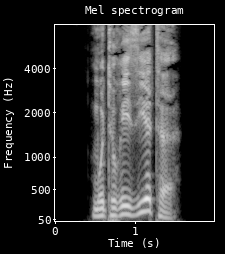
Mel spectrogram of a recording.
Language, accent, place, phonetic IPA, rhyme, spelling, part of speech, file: German, Germany, Berlin, [motoʁiˈziːɐ̯tə], -iːɐ̯tə, motorisierte, adjective, De-motorisierte.ogg
- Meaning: inflection of motorisiert: 1. strong/mixed nominative/accusative feminine singular 2. strong nominative/accusative plural 3. weak nominative all-gender singular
